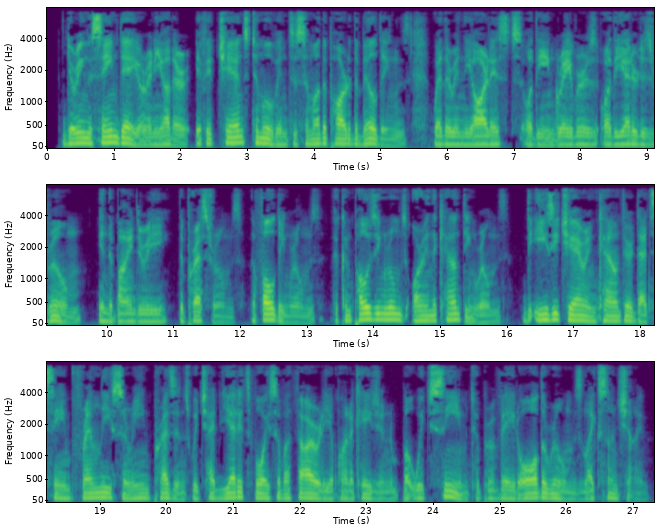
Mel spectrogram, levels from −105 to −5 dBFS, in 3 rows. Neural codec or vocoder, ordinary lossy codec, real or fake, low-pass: none; MP3, 32 kbps; real; 7.2 kHz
